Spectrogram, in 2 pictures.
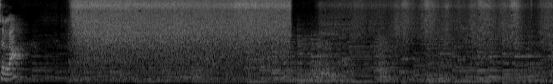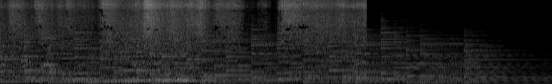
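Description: Instrumental background music with stepping notes, fading out near the end. For the first few seconds a steady rushing noise covers it, starting about a second and a half in and cutting off suddenly around six seconds: a kitchen mixer grinder running with its lid held down.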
